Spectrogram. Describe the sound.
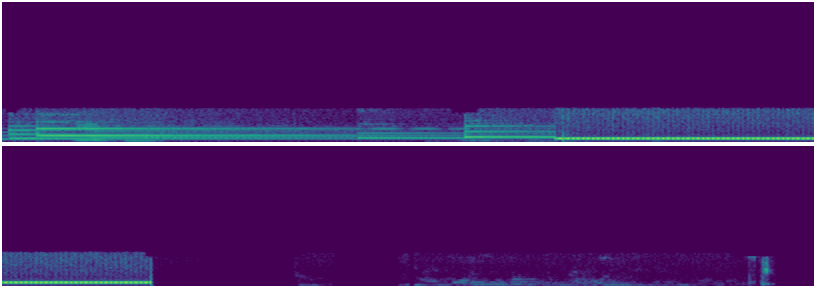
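Telephone tones while an office call is transferred: a chord of steady electronic tones shifting in steps, then one loud continuous tone that cuts off abruptly, followed by a short silence and a voice talking briefly.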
